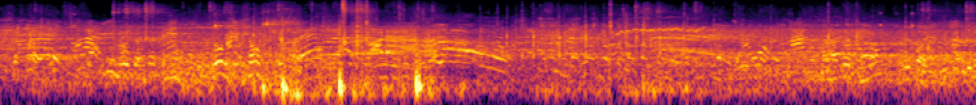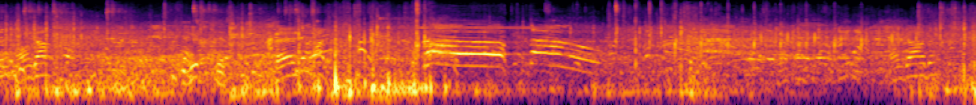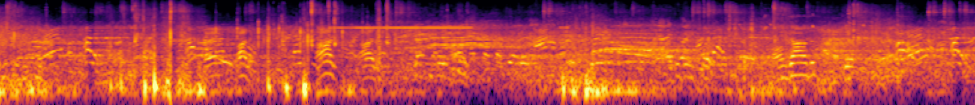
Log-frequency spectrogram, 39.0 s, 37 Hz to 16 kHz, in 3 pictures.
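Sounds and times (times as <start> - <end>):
voices in a hall: 0.0 - 39.0
loud shout: 18.6 - 21.1.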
